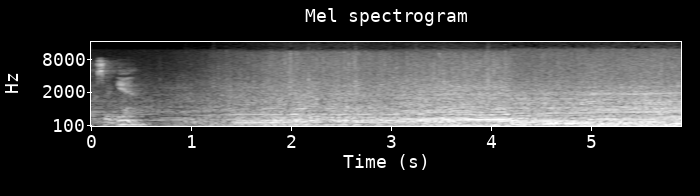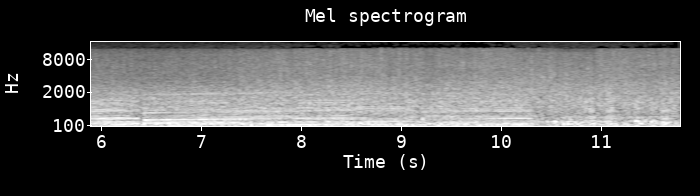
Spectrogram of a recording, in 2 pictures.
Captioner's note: engines revving, cars noises, rain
